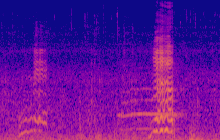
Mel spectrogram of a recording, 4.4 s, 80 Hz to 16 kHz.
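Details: Goats on a small handmade farm in Japan on 5 December 2023, walking back to their pens on their own as a daily routine; two quiet, wavering bleats, the second longer and louder, over soft background noise.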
